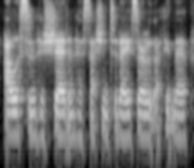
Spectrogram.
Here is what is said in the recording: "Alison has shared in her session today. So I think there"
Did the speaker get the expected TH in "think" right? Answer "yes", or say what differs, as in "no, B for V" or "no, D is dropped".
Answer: yes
